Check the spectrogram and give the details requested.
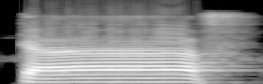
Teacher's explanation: জিহ্বার গোড়া হইতে একটু আগে বাড়িয়ে তার বরাবর উপরে তালুর সাথে লাগিয়ে উচ্চারিত হয় কাফ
